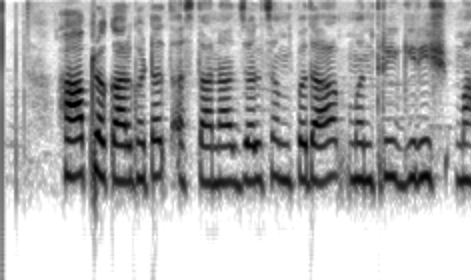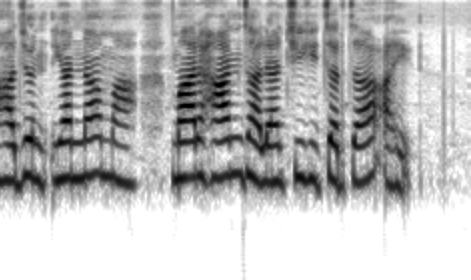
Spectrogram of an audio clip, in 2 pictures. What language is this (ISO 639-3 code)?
mar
